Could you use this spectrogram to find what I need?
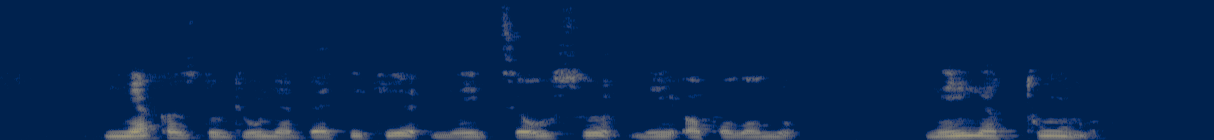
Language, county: Lithuanian, Vilnius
